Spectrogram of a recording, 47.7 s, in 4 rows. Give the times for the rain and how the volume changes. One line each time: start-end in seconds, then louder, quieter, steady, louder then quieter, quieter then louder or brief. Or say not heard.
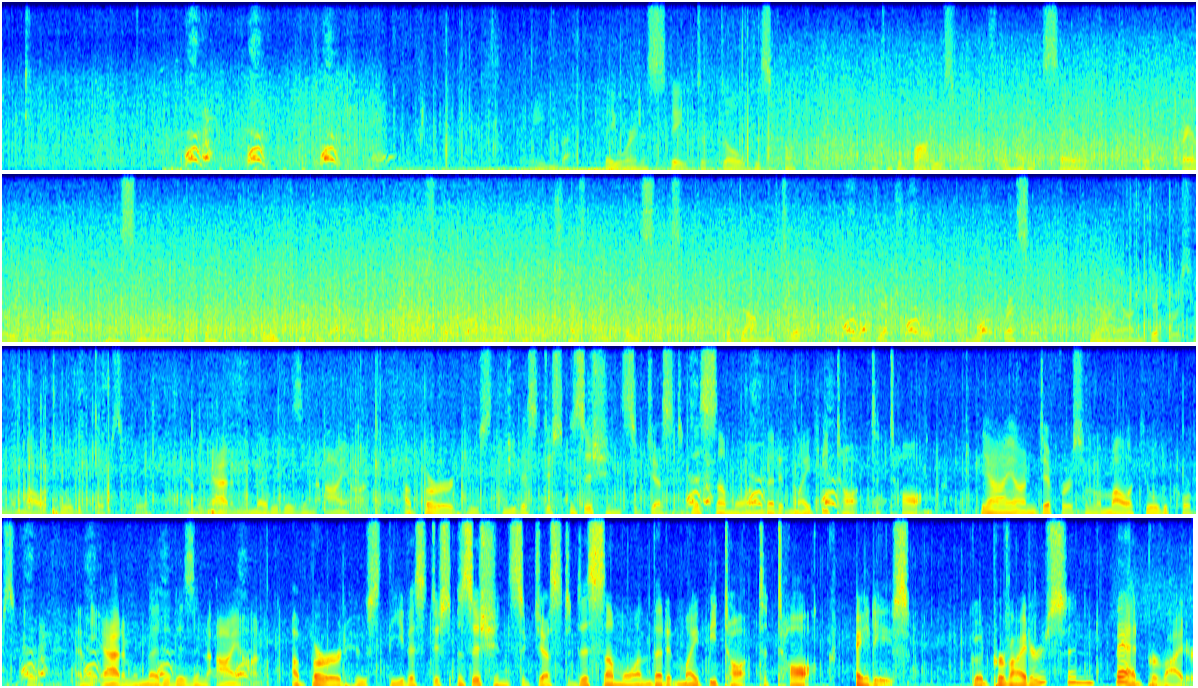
0.0-47.6 louder then quieter.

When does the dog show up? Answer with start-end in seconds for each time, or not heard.
1.6-4.0, 20.2-21.9, 30.5-32.8, 35.8-38.5.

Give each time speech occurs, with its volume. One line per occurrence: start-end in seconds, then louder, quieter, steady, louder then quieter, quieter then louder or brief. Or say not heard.
5.2-47.6 louder.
